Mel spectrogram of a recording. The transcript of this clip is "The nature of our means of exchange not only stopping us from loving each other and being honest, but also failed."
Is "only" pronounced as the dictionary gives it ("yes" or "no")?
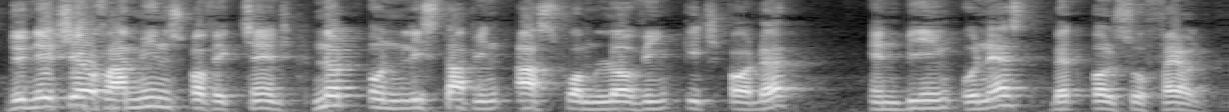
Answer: yes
